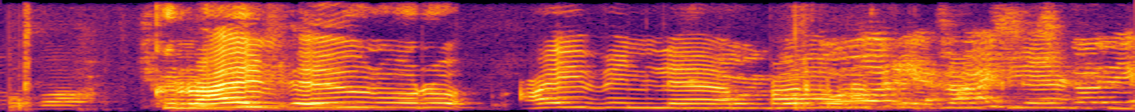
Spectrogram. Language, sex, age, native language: Icelandic, male, 11, Icelandic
